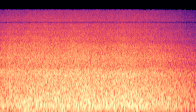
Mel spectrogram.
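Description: Ocean surf pounds Mermaid Beach on the Gold Coast in a continuous roaring wash of breaking waves, loud and close, with wind buffeting throughout.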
